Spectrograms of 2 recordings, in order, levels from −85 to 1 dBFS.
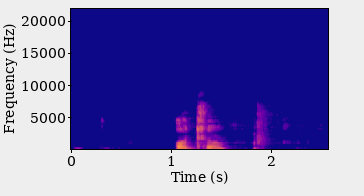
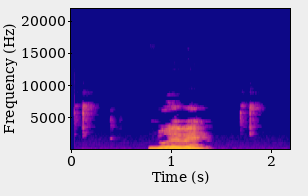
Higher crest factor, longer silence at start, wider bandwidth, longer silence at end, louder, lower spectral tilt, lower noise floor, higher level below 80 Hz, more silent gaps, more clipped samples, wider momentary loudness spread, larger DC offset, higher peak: first, 24 dB vs 18 dB; second, 0.05 s vs 0.75 s; first, 8.8 kHz vs 7.6 kHz; second, 0.65 s vs 0.85 s; second, -35 LUFS vs -18 LUFS; second, -4.5 dB/octave vs -7 dB/octave; first, -83 dBFS vs -62 dBFS; about the same, -64 dBFS vs -62 dBFS; neither; neither; about the same, 22 LU vs 20 LU; neither; second, -16 dBFS vs -4 dBFS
